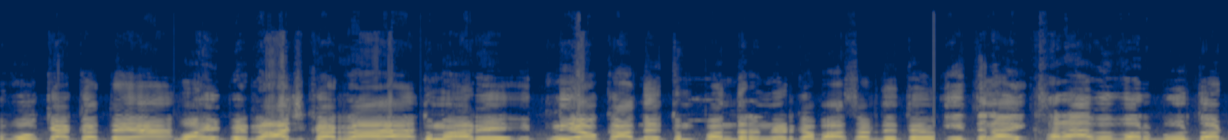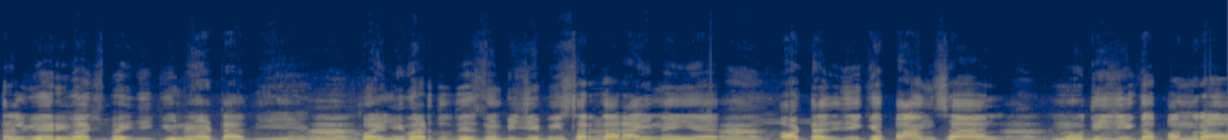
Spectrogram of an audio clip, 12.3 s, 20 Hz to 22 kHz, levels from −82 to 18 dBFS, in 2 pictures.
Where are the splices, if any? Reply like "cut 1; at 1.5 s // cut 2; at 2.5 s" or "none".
cut 1; at 0.8 s // cut 2; at 2.1 s // cut 3; at 4.8 s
